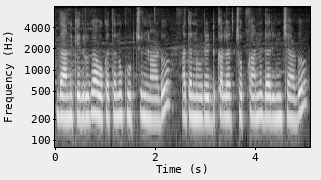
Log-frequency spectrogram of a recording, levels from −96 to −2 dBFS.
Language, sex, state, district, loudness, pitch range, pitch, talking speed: Telugu, female, Telangana, Mahabubabad, -16 LUFS, 210-220 Hz, 215 Hz, 115 wpm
